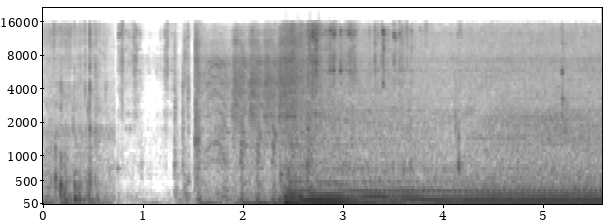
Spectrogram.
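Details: 2010 Chevy HHR after starter replacement: brief crank catches at once and settles into a steady, even idle with low smooth hum, starter engaging cleanly; normal engine start.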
